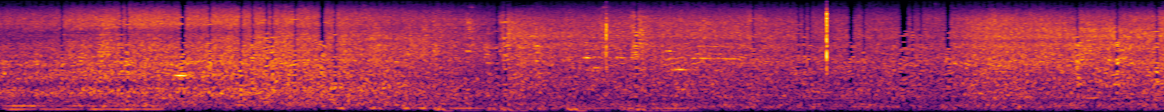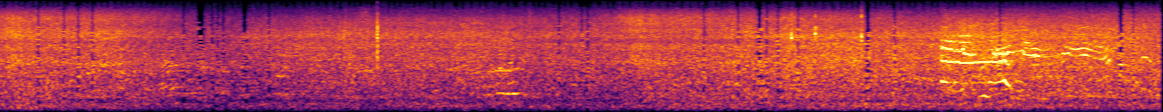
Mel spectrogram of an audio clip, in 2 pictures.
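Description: Small waves breaking and washing up a sandy beach, a steady rushing noise, with voices of people in the background.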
